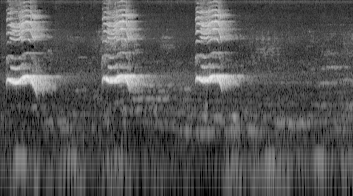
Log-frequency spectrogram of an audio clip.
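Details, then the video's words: Morning stillness carries a quail's repeated song: three clear, ringing whistled notes, each sliding down at its end and spaced about one and a half seconds apart, followed by a soft low murmur. "quail ka ye song"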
